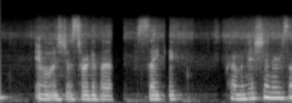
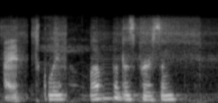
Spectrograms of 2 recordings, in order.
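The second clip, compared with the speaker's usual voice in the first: ordinary delivery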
